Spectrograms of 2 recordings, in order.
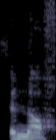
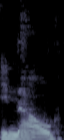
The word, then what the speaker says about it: enough: And that changed everything because until then, I could not even pronounce the word enough. I used to say inaug because Italians are notoriously like we tend to read in Italian, you speak as you write.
